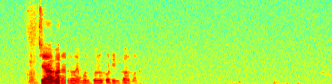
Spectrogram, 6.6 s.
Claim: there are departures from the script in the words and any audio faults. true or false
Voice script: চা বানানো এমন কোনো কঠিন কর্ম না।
true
